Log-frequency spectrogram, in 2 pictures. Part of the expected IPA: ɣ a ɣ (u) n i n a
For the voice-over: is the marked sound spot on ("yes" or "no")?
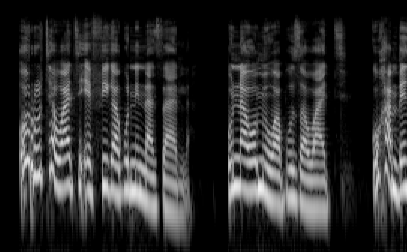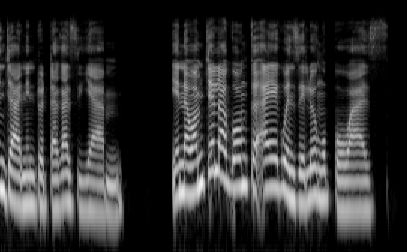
yes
